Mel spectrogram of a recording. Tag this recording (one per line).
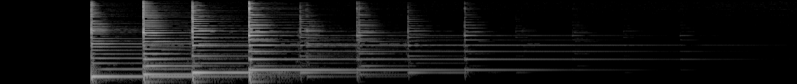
minor
clean-guitar
short
chord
